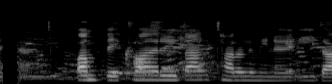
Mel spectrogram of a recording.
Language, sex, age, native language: Icelandic, male, 12, Icelandic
